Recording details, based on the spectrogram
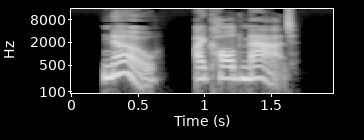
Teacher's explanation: If someone says, "Did you call Mark?" and you reply, "No, I called Matt." You're using stress to fix the name.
